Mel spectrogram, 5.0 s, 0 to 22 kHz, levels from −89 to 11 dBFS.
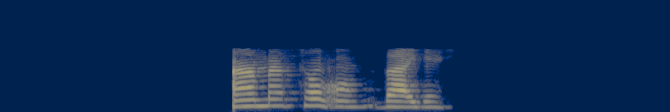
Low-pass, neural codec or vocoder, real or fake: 3.6 kHz; codec, 16 kHz, 4 kbps, X-Codec, HuBERT features, trained on general audio; fake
